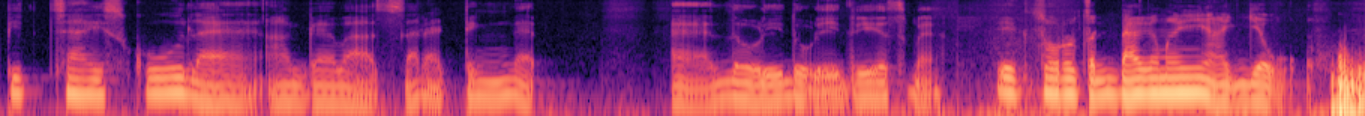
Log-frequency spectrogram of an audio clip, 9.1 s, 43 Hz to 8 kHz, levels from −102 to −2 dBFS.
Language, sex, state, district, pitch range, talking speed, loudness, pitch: Hindi, male, Rajasthan, Nagaur, 90-115 Hz, 110 wpm, -26 LUFS, 100 Hz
